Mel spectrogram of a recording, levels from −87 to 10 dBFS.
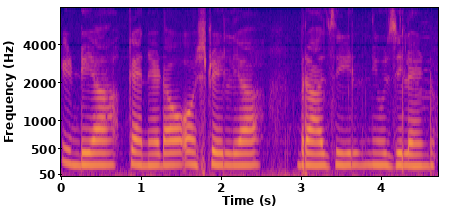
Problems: constant background noise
